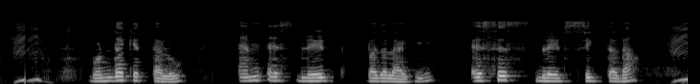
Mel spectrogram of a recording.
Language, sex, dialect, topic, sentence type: Kannada, male, Coastal/Dakshin, agriculture, question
